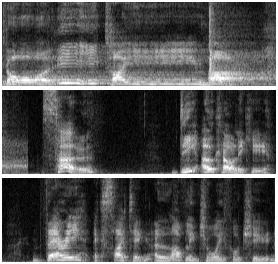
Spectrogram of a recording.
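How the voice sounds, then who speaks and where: A man with a high voice talks at a very slow pace, with very wide pitch swings, big swings in loudness, long, frequent pauses, and noticeable background noise. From South Africa. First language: Afrikaans. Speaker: folk musician. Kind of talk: casual chat.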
